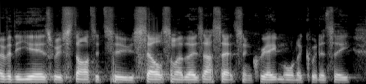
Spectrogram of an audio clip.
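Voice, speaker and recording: Monotone, flat intonation at a medium pitch from a male speaker. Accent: London. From London, England. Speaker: family office managing director. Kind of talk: panel discussion. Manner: hesitant, many fillers.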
